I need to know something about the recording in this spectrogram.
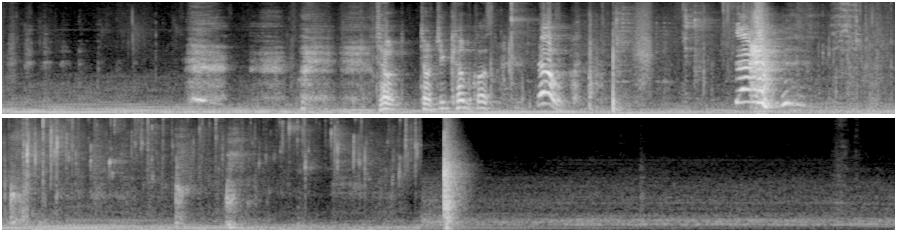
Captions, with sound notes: Don't, don't you come close. No! (groaning) (gasping) (thwacking)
